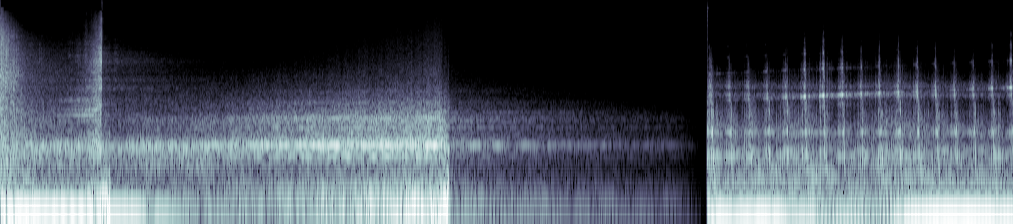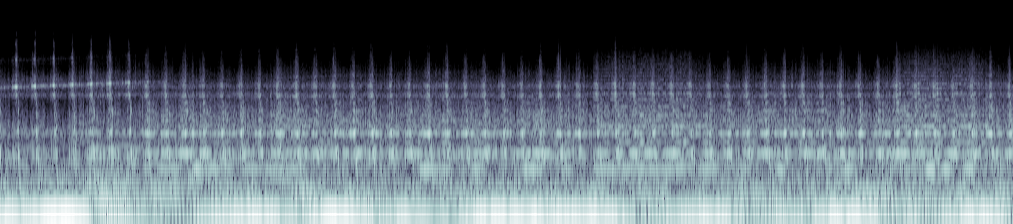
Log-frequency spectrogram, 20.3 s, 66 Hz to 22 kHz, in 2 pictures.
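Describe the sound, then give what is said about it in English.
Demo of a 9 GB sound design collection of over 1,000 sounds for scoring thrillers and suspense projects: a sharp impact rings into a dark, decaying drone that fades out, then a loud, dense pulsing texture with deep bass and eerie sustained tones kicks in. “It's full of fresh new content for scoring thrillers and suspense projects.”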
